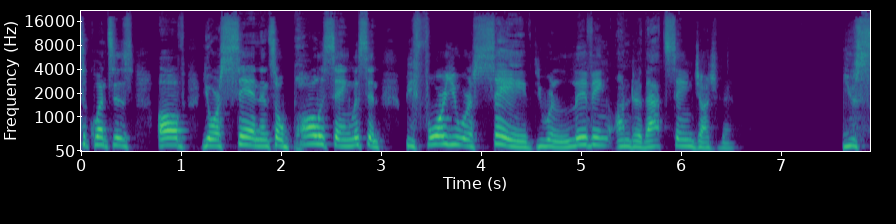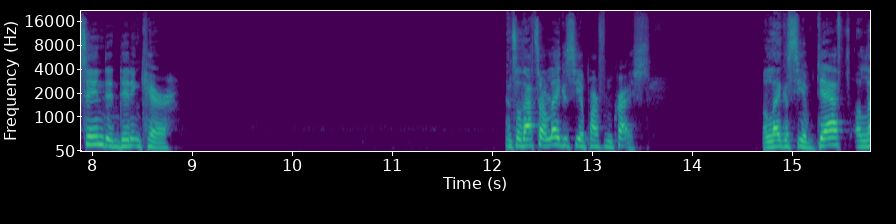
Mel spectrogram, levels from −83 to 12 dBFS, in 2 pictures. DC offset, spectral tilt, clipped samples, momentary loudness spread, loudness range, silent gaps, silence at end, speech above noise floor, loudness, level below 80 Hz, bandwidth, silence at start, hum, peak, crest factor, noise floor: under 0.1%; -5 dB/octave; under 0.1%; 10 LU; 6 LU; none; 0 s; over 69 dB; -22 LUFS; -74 dBFS; over 20 kHz; 0 s; none; -4 dBFS; 20 dB; under -90 dBFS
